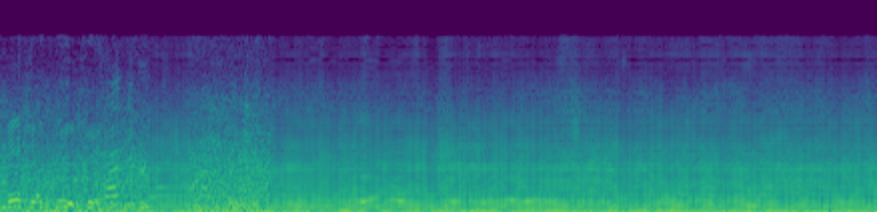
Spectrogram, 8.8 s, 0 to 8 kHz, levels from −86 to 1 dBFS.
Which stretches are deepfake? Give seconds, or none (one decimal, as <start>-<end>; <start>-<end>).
1.5-1.9; 2.7-8.8

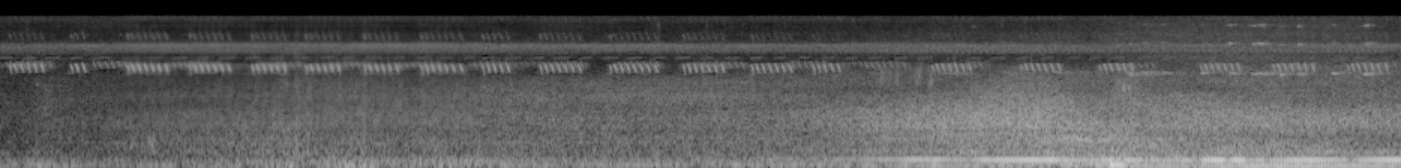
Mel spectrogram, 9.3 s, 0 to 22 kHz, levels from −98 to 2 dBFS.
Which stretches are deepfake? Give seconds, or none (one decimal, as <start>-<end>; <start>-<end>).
0.8-3.2

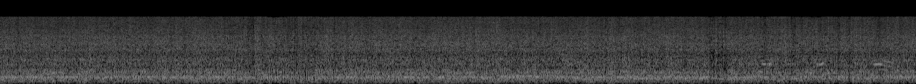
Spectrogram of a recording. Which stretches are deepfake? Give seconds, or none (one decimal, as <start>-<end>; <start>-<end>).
2.3-3.4; 7.6-8.4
